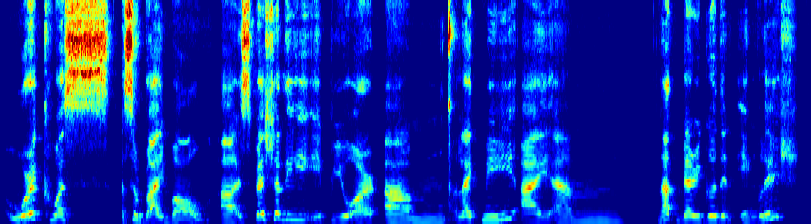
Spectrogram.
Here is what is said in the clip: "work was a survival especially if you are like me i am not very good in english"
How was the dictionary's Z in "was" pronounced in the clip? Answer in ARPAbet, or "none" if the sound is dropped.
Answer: S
